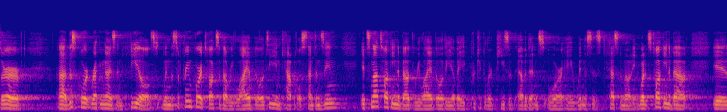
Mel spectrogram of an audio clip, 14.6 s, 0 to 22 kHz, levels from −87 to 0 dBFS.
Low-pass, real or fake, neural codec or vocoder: 7.2 kHz; real; none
